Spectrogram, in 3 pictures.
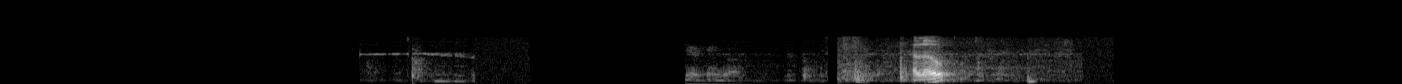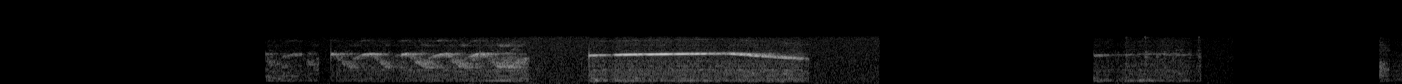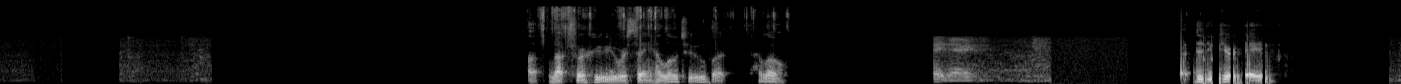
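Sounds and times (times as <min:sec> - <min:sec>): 
crackly phone line static: 0:00.0 - 0:09.0, 0:09.6 - 0:17.6, 0:18.7 - 0:36.0, 0:38.6 - 0:40.8
speech: 0:06.9 - 0:08.5, 0:09.1 - 0:09.6, 0:33.4 - 0:36.1, 0:40.0 - 0:40.6
ambulance siren going by: 0:16.7 - 0:19.3.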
